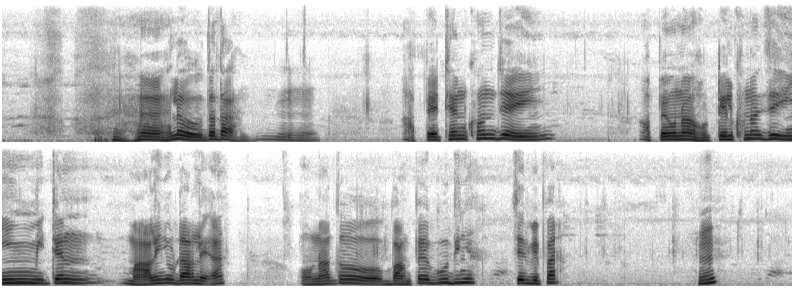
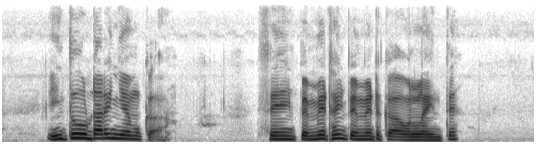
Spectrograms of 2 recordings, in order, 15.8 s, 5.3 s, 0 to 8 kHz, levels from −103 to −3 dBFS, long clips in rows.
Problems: background sounds at intervals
